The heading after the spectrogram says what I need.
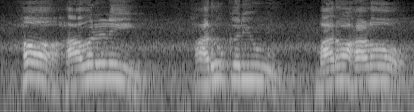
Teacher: મધ્ય ગુજરાતમાં સ નું ઉચ્ચારણ અઘોષ હ તરીકે થતું હોય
